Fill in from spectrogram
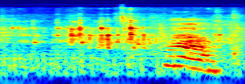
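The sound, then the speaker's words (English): Ice cubes clink and rattle against a glass in a quick cluster of bright taps, with a brief murmur of a voice near the end. “It's got that nice clink in the container.”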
